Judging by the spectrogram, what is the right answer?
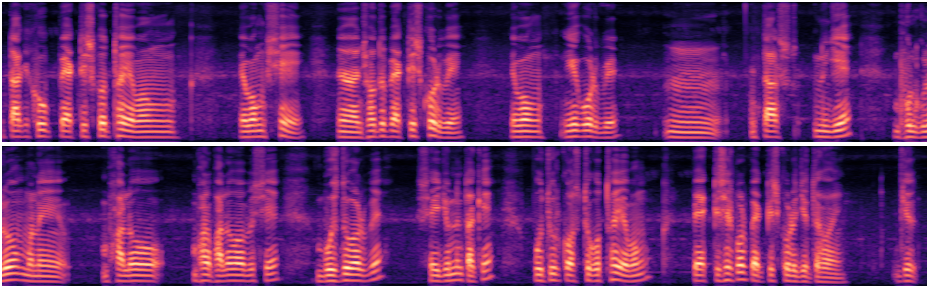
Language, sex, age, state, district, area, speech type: Bengali, male, 45-60, West Bengal, South 24 Parganas, rural, spontaneous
